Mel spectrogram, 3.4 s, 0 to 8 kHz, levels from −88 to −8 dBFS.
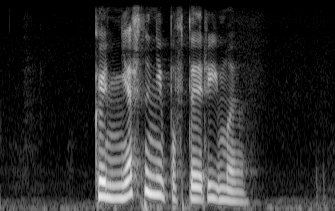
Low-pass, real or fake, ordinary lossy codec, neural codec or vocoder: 7.2 kHz; fake; none; vocoder, 44.1 kHz, 80 mel bands, Vocos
